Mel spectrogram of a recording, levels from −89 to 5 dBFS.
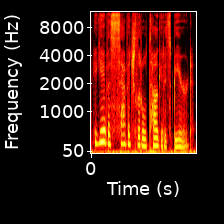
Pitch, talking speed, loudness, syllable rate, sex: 200 Hz, 255 wpm, -18 LUFS, 6.2 syllables/s, female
